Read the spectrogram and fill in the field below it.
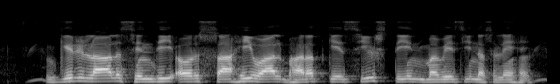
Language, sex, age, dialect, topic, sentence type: Hindi, male, 36-40, Garhwali, agriculture, statement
